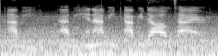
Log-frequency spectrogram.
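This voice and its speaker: Loud background noise surrounds a man speaking. The sound itself is dry, with no echo. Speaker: vlogger. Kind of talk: casual vlog chat. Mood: concerned, reflective. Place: car. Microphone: phone near.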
